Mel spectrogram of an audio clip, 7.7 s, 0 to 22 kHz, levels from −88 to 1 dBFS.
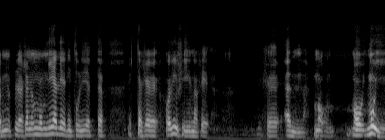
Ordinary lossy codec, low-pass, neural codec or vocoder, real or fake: none; 10.8 kHz; codec, 32 kHz, 1.9 kbps, SNAC; fake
